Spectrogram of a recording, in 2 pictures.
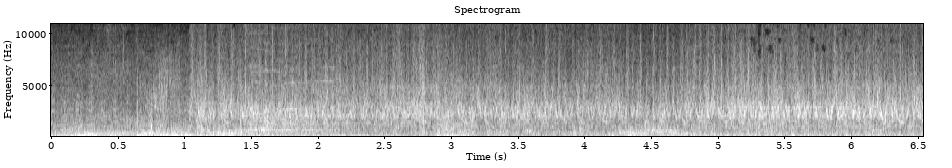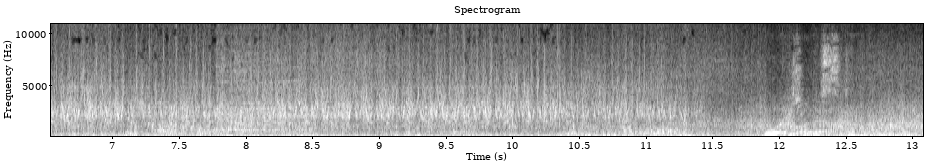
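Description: A World of Warcraft Classic raid boss unleashes an explosive shot blast barrage, a dense continuous roar of booming blasts and rumbling impacts throughout, with a voice talking over it.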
